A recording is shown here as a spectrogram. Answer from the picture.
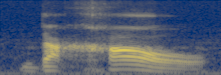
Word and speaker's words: Dachau: আচ্ছা, প্রথমটা উচ্চারণ হচ্ছে ডাখাও, শুনেছো?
